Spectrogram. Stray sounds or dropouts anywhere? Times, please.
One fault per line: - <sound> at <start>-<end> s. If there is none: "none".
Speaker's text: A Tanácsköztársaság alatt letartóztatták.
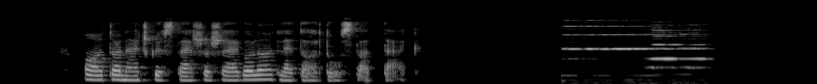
- squeak at 5.6-7.2 s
